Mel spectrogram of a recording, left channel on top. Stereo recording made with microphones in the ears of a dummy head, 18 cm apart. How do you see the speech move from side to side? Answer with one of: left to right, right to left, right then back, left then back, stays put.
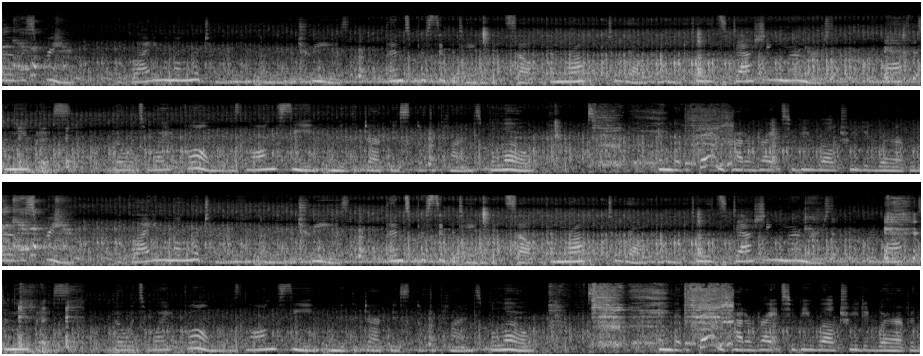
left then back.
